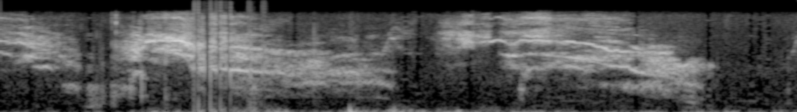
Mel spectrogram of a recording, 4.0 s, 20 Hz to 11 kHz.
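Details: Fledgling white storks beg after flying back to the nest when a parent arrives to feed them, at Leemansmolen, Vriezenveen, Netherlands, July 11, 2022. Two quick, sliding, whining cries overlap, falling in pitch, with faint low knocks.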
